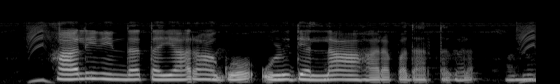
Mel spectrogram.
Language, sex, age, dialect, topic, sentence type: Kannada, male, 18-24, Dharwad Kannada, agriculture, statement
